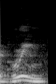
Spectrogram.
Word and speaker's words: Gruene: Groom, un apellido alemán que se pronuncia Green en inglés, es ahora un distrito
